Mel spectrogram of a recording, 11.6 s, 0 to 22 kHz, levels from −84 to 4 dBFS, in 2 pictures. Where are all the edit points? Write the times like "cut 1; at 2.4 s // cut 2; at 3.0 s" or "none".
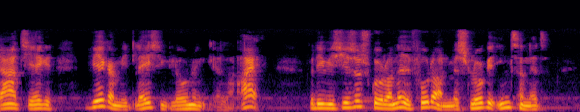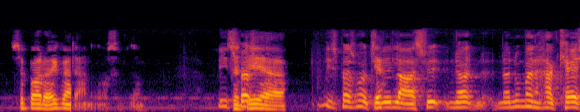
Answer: cut 1; at 6.5 s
